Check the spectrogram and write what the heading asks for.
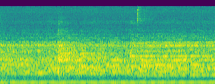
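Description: Faint background music under a steady low hum, in a gap between spoken sentences.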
